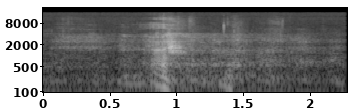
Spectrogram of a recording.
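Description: A man's brief hesitant 'uh' into a lectern microphone about a second in, falling in pitch. Around it is room tone.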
